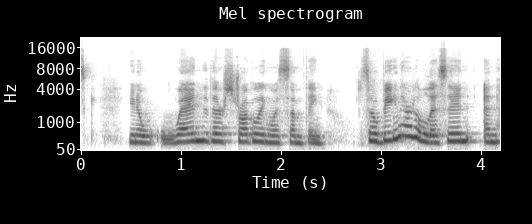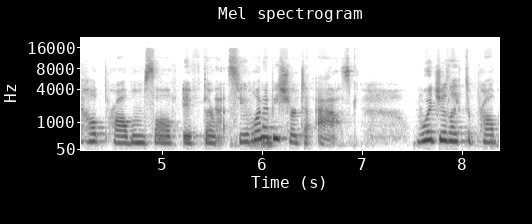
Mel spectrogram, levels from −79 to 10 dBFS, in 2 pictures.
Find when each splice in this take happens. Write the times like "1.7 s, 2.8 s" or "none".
4.1 s, 5.5 s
